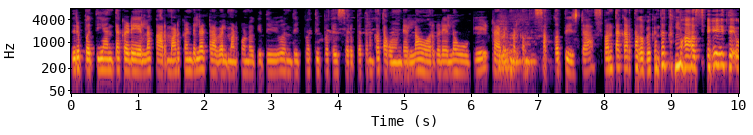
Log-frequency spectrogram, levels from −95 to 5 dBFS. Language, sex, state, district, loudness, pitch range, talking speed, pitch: Kannada, female, Karnataka, Mysore, -19 LUFS, 155-185 Hz, 180 wpm, 170 Hz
